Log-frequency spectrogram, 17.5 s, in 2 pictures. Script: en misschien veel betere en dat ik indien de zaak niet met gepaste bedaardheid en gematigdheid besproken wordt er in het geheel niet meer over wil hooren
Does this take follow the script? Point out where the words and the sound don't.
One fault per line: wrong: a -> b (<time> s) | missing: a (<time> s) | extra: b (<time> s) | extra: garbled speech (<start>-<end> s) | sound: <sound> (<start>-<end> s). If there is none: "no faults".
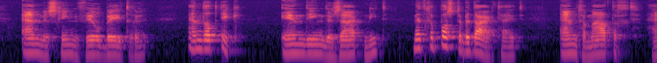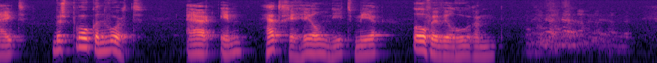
sound: laugh (15.7-17.3 s)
